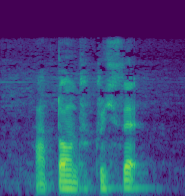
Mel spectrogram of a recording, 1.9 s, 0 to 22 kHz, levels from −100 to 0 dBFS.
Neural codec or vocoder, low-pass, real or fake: none; 10.8 kHz; real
